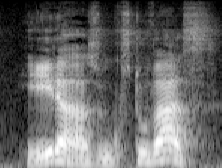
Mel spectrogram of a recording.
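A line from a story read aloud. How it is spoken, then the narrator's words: Called out. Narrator (German): rief er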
